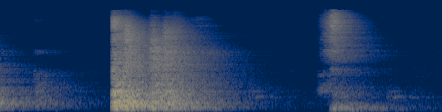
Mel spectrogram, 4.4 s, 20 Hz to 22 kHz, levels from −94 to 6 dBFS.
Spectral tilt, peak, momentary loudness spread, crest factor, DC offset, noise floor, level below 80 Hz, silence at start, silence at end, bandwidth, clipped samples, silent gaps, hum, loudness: -3.5 dB/octave; -16 dBFS; 24 LU; 22 dB; under 0.1%; -79 dBFS; -70 dBFS; 0 s; 0.8 s; 16 kHz; under 0.1%; none; none; -33 LUFS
